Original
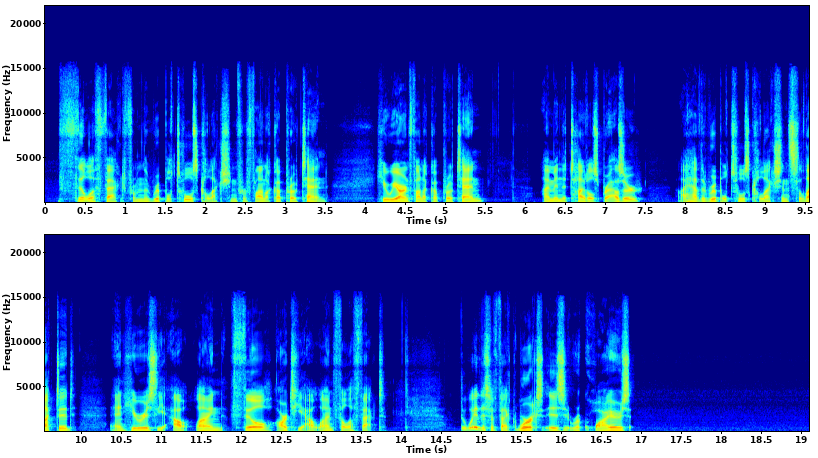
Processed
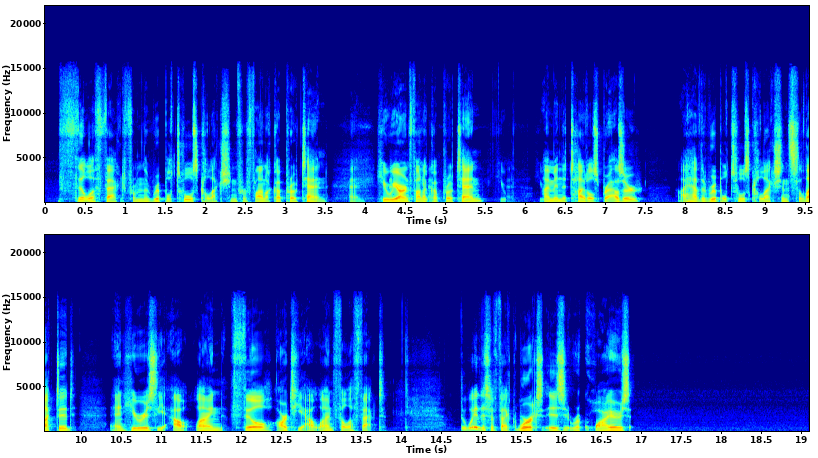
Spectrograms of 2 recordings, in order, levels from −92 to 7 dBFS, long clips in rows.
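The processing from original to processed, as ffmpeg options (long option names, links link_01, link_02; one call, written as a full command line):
ffmpeg -i in.wav -filter_complex "[0:a]asplit=2[link_01][link_02];[link_02]afade=type=in:start_time=3.32:duration=0.01,afade=type=out:start_time=4.28:duration=0.01,aecho=0:1:490|980|1470|1960|2450|2940:0.316228|0.173925|0.0956589|0.0526124|0.0289368|0.0159152[link_03];[link_01][link_03]amix=inputs=2:normalize=0" out.wav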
